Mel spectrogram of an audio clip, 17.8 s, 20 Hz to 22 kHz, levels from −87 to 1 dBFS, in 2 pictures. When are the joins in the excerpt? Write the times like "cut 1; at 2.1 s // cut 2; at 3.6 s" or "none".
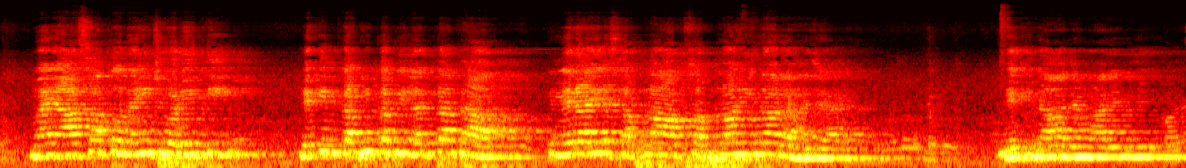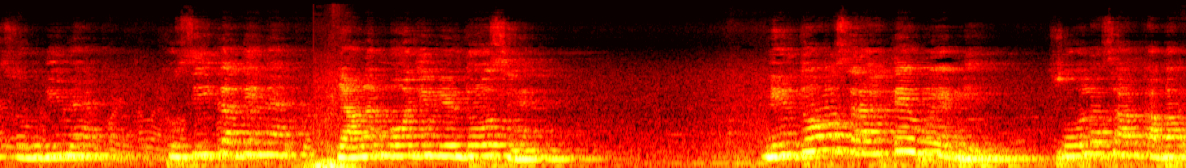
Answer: cut 1; at 11.2 s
